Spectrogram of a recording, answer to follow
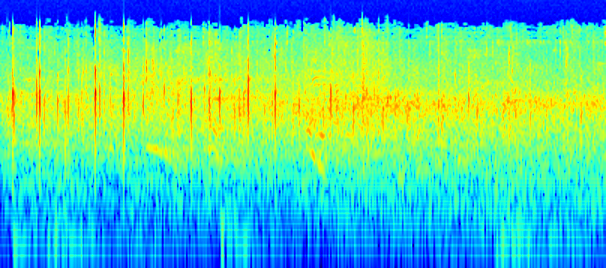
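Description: Table tennis balls clicking off bats and tables at many matches in a sports hall, rapid at first and thinning out after about two seconds, over a general murmur of voices.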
